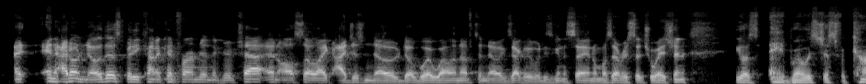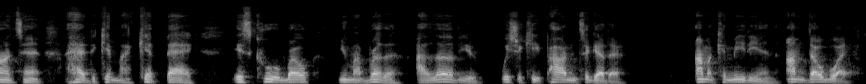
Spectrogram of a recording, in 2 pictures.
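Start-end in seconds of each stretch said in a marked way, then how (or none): 7.6-17.1 put-on whispering. Retelling what a friend whispered into someone's ear: imitating someone whispering. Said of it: "puts his head down by his ear and whispers".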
